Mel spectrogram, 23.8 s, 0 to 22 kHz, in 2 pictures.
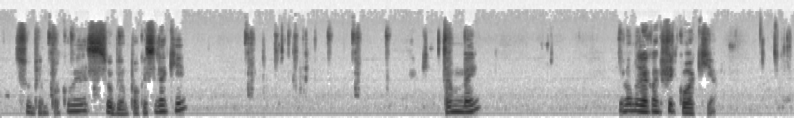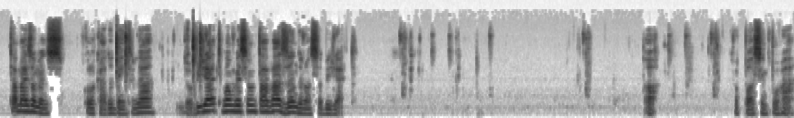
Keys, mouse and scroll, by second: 4.1 alt+middle click, 4.9-9.1 drag, 9.2-11.7 right drag, 11.7-12.1 scroll down 1, 12.2-12.7 scroll up 1, 13.6 space, 14.8 space, 15.4-18.4 alt+drag, 18.4 alt+middle click, 18.9 scroll up 1, 19.2-21.1 alt+drag, 21.1 scroll up 1, 21.7 alt+middle click, 22.2 alt+click, 23.4-23.8 right drag.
